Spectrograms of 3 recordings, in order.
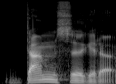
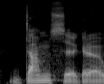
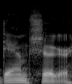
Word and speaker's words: dammsugare: And so I thought it said, like, it looked like damn sugar.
